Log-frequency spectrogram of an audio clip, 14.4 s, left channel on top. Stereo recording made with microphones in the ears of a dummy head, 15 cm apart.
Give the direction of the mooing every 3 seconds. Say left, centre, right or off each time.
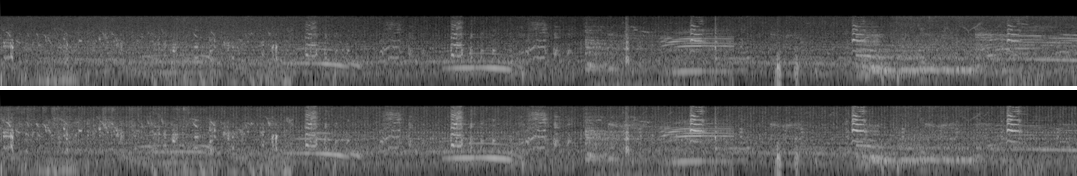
right, right, right, centre, left.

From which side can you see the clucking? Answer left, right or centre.
right.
